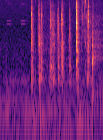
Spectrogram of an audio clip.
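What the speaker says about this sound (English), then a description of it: "I can do it basically by typing in history" Quick bursts of keystrokes on a computer keyboard while entering a Linux terminal command, a short run of close, crisp taps with no talking.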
